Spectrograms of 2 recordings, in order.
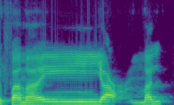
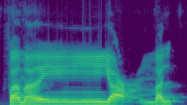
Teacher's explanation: جب ہم غنہ کریں گے ناک میں آواز جائے گی تو ایک الف کے برابر لمبائی ہوگی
